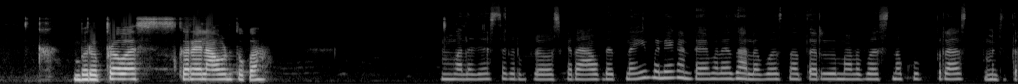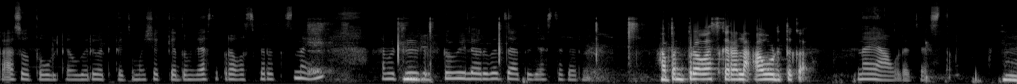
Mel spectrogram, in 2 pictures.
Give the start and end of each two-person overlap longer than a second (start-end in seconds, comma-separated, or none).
none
